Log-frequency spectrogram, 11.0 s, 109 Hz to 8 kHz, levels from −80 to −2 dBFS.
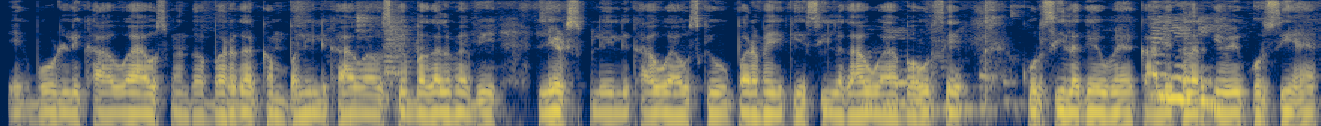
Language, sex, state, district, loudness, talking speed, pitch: Hindi, male, Jharkhand, Deoghar, -18 LUFS, 220 wpm, 85 Hz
